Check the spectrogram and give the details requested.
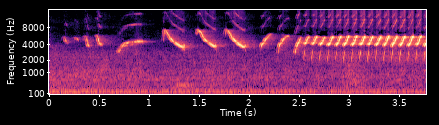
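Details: Singing canary in a tutor recording for young birds: a few high chirps and slurred descending whistles, ending in a fast, tightly packed trill at a steady rate.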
